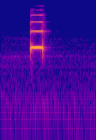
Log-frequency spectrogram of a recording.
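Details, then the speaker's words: A short, high double beep: pulse oximeter alarm as saturation drops while breathing, in a person with POTS and EDS lying down and already tachycardic, recorded for their doctor. "i breathe my stats go down so sorry about the beeping i might actually just do this without talking and try to voice over after"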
